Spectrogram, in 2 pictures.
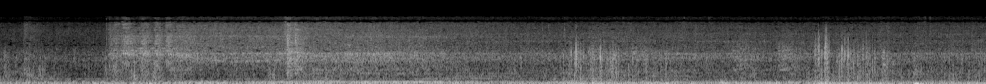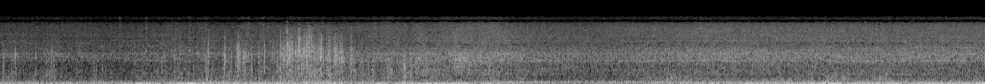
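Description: Motorcycle engine running steadily under an even hiss of wind and road noise, with a few short knocks.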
